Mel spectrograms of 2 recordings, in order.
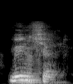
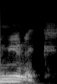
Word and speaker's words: München: In English, we say Munich. Munich. Yeah. How do you say in Russian, München? München. Like the German. Like a German, yes. And the second letter, not U, but U umlaut with 2 points.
